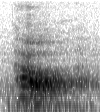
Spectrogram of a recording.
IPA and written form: ˈpaʊə (power)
